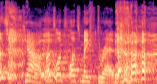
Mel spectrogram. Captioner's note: laughs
